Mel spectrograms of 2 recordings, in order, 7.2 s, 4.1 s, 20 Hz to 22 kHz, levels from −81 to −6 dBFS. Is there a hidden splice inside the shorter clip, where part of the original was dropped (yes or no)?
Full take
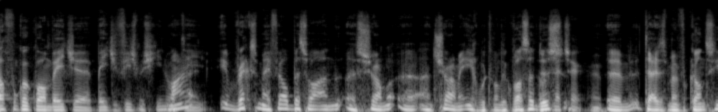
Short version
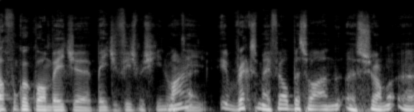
no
